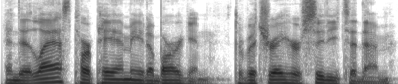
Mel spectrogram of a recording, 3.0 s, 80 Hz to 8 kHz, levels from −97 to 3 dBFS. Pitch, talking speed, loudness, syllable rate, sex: 105 Hz, 260 wpm, -17 LUFS, 6.0 syllables/s, male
